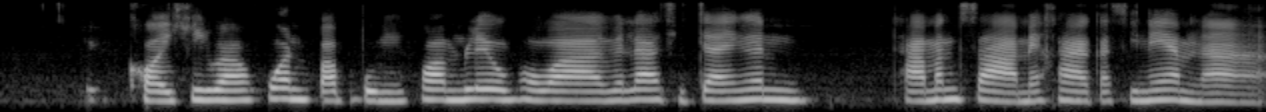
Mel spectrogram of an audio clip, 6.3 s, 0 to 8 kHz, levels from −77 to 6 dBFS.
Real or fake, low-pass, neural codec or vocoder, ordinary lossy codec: real; 7.2 kHz; none; none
